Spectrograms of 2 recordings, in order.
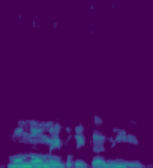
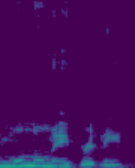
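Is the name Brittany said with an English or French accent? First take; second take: French; English. First: The name is said with a French accent. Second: The name is said with an English accent. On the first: The sentence sounds like it all goes together. The speaker calls it right. "if I can say my name in a Frenchy accent" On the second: The sentence sounds split between two languages. The speaker calls it wrong. "you have a very obvious disconnect between the languages there"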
